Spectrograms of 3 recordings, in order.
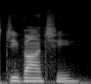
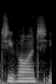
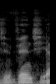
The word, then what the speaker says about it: Givenchy: So, and a side note, it's Givenchy. It rhymes with raunchy, like Givenchy. Givenchy? Yeah. Oh, I thought it was Givenchy.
